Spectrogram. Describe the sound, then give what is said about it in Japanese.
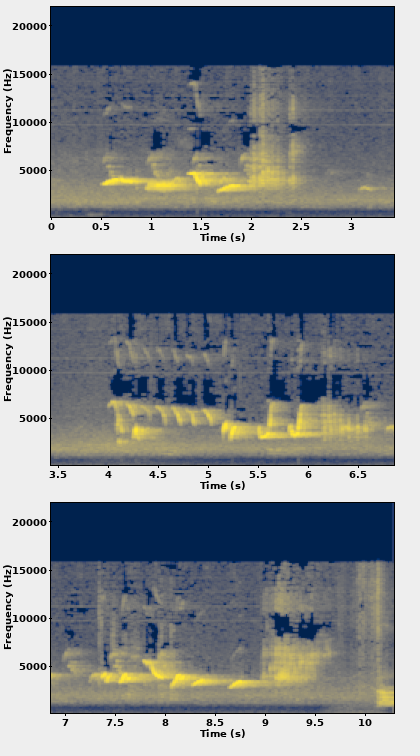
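A blue-and-white flycatcher sings at Rikugien garden in Tokyo, Japan, in the eastern Japanese song type: clear, high warbling phrases, three bursts of sweet descending notes separated by short pauses, with no other sounds around them. “六義園（東京都）のオオルリ”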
